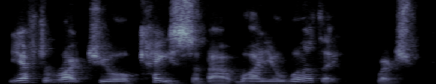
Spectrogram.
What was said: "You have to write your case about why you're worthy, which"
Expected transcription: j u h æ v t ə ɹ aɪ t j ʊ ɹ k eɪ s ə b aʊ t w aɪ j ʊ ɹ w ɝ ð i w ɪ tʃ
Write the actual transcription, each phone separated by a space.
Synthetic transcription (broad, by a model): j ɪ h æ f t ə ɹ aɪ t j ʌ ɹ k eɪ s ə b aʊ t w aɪ j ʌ ɹ w ɝ ð i w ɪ tʃ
